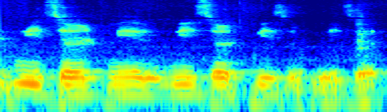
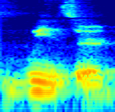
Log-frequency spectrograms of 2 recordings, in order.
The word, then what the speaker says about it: Wizerd: So they started calling me Wizard. I was going to go with my name before, but I kind of like it. So I kind of changed the A to the E instead. So it's spelled Wizard with an E.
